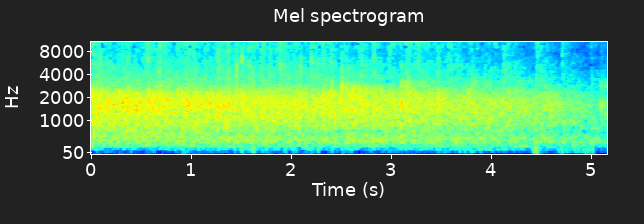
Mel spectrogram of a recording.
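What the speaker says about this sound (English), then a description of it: "A big applause for him." Audience applause at a Bitcoin summit livestream in Buenos Aires, as a presenter is welcomed to the stage: dense, sustained clapping from a large crowd, steady for several seconds before tapering slightly near the end.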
